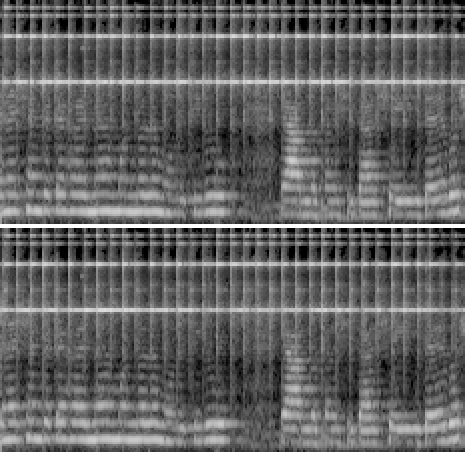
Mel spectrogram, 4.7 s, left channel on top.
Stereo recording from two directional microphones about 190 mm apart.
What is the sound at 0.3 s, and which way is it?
Music, 20° right (ahead or behind).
